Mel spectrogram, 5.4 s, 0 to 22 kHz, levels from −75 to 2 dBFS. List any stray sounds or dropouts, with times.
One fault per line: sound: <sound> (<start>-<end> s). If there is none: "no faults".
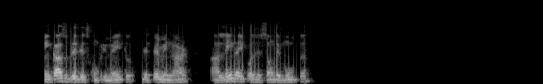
no faults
